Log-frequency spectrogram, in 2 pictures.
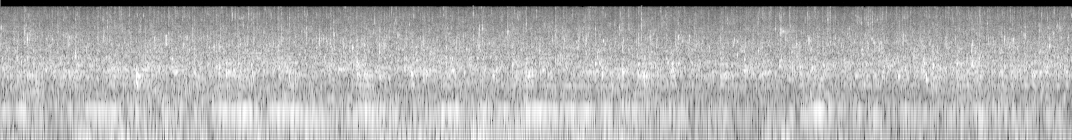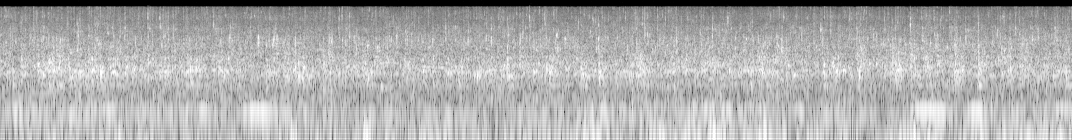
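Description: Tabletop pebble fountain running: water trickles and splashes steadily down a cone of stacked stones into a bowl, with a faint low hum underneath.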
